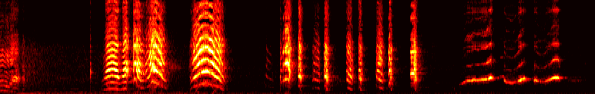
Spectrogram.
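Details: Two green parrots in a cage calling with harsh arched squawks, rapid clicks and a closing wavering whistled phrase.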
